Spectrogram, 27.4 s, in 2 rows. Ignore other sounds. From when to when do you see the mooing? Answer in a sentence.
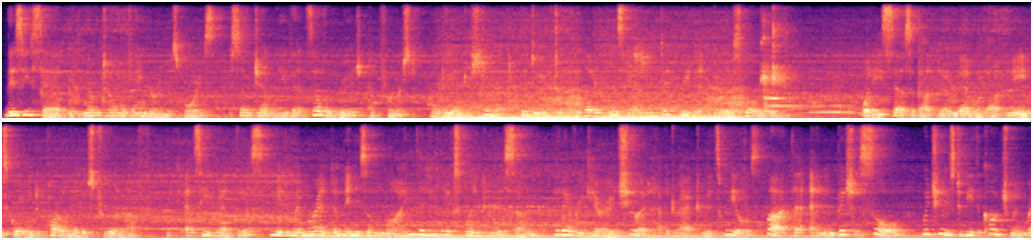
You can hear the mooing from 5.7 to 13.6 s.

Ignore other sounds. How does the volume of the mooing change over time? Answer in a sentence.
The loudness of the mooing goes down.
